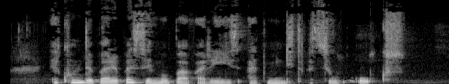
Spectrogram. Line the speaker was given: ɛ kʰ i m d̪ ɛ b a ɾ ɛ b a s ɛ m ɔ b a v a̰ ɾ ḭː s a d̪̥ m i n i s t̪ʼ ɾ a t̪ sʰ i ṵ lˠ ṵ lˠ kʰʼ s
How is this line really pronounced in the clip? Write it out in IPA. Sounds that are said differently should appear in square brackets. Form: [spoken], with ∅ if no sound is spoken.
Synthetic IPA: ɛ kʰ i m d̪ ɛ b a ɾ ɛ b a [z] ɛ m ɔ b a v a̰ ɾ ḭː s a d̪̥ m i n i s t̪ʼ ɾ a t̪ sʰ i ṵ lˠ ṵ lˠ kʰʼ s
